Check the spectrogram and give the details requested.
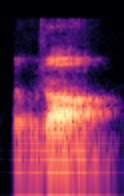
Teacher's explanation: Jadi pangkal lidah naik karena tebal ya ujung lidah kita nempel di ujung gigi seri atas. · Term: versi tebalnya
